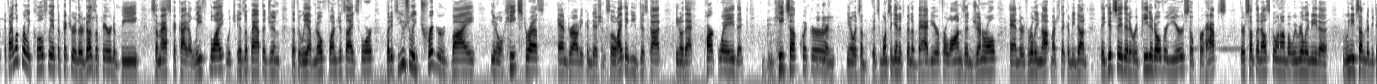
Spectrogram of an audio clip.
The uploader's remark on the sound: Backyard Farmer records a special program from Lauritzen Botanical Gardens in Omaha, Nebraska.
